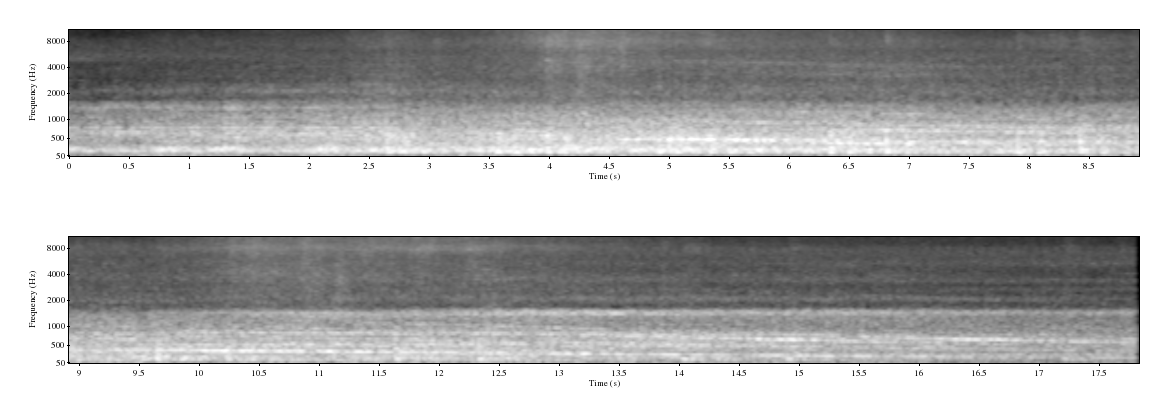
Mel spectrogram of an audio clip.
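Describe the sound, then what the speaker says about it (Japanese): A Seibu Haijima Line train, decorated with a Gudetama wrap, runs through Tamagawajosui station with a loud, steady rumble and a rising electric whine that holds close by throughout. "この電車は終点小平で各駅停車西武新宿行き"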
